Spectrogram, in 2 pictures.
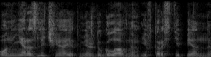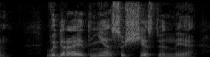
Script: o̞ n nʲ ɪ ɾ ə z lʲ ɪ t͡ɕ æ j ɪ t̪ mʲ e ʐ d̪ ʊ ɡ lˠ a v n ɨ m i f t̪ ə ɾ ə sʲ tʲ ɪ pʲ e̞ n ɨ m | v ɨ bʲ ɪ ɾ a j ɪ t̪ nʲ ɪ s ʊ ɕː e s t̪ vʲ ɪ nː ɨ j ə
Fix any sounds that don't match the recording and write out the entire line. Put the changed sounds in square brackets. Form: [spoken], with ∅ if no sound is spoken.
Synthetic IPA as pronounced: o̞ n nʲ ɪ ɾ ə z lʲ ɪ t͡ɕ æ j ɪ t̪ mʲ e ʐ d̪ ʊ ɡ lˠ a v n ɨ m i f t̪ ə ɾ ə sʲ tʲ ɪ pʲ e̞ [nː] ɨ m | v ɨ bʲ ɪ ɾ a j ɪ t̪ nʲ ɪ s ʊ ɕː e s t̪ vʲ ɪ nː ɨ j ə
